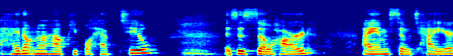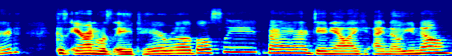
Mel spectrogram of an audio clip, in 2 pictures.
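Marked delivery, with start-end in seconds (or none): 0.1-4.7 re-enacted crying voice. Retelling words once said to mom on the couch: re-enacting own past crying. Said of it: "sitting on my mom's couch crying".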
